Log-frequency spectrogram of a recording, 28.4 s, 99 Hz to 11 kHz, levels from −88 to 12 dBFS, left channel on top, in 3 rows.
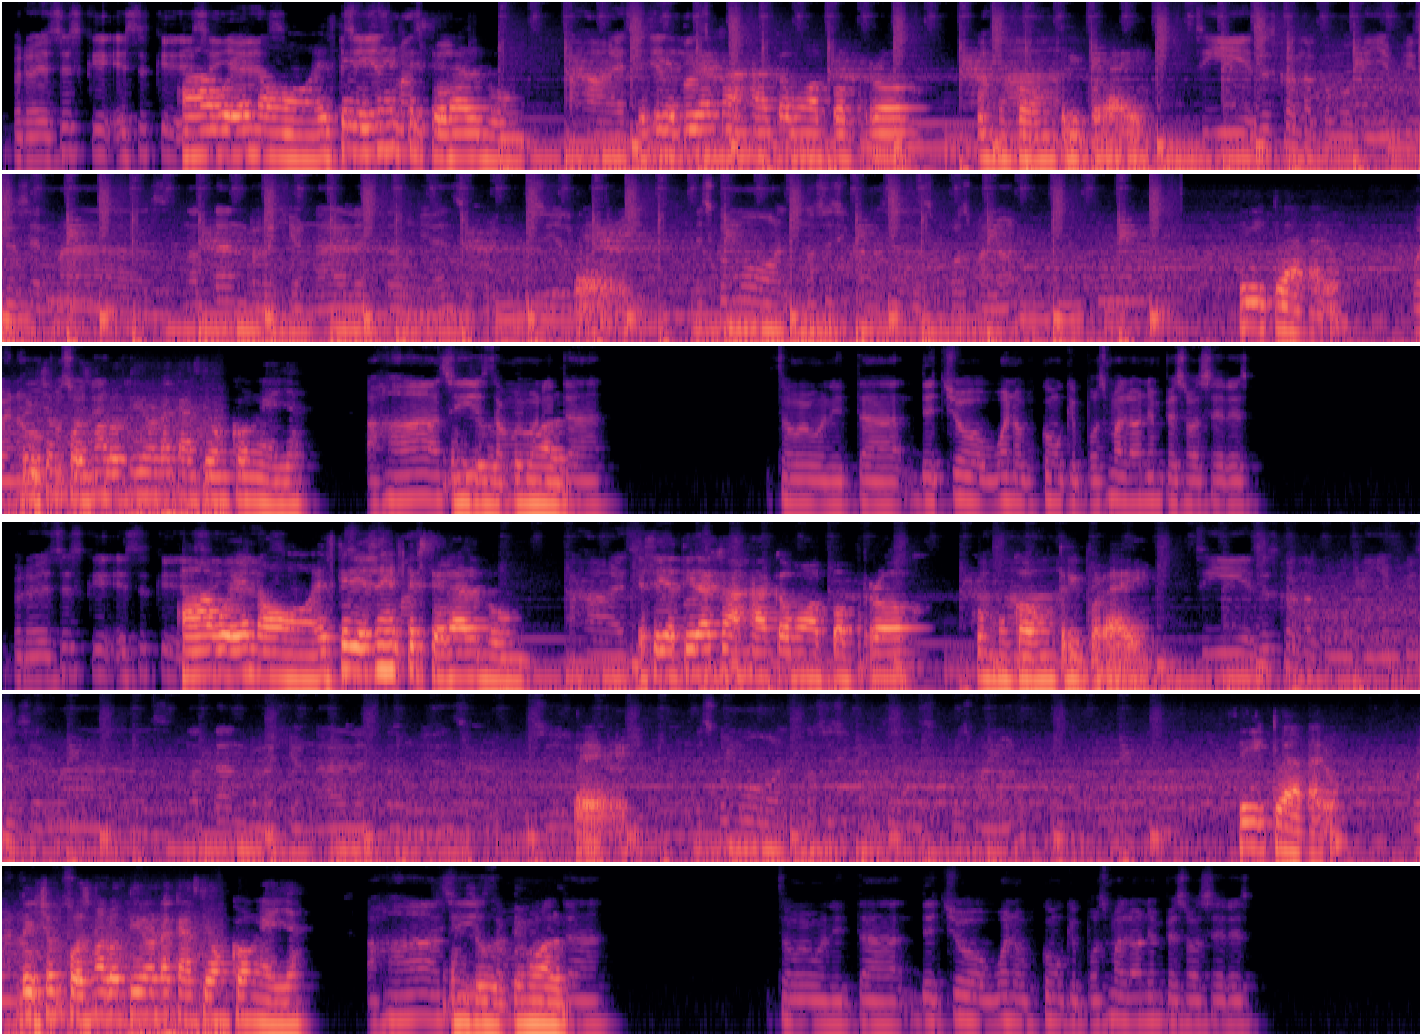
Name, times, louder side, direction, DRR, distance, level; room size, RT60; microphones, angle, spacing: voice 1, 0.0-1.9 2.3-3.1 3.8-5.0 6.5-7.2 8.0-13.7 14.1-16.3 18.9-19.6 21.3-22.9 24.1-27.2, left 3 dB, 30° left, 0.5 m, -36 dB
voice 2, 1.2-3.5 4.3-6.2 6.5-7.7 13.3-13.6 17.7-18.4 19.0-20.9 21.9-22.7, right 4 dB, 65° right, 0.5 m, -20 dB
sound 1, 3.3-17.3, left 5 dB, 85° left, 0.4 m, -29 dB
sound 2, 8.6-20.4, equal, 30° right, 1.1 m, -26 dB
2.8 x 2.6 x 2.3 m
head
